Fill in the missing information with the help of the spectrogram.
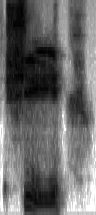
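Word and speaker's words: sìth: But in Scots Gaelic, In Scottish, it is not pronounced Sith, it is pronounced she, which is nearly identical to the Irish Gaelic she, which is spelled in English S-I-D-H-E.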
